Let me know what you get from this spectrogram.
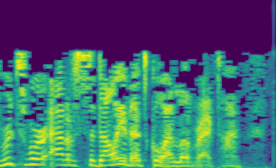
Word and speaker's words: Sedalia: Yes, yeah, Sedalia rhymes with Dr. Dahlia.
